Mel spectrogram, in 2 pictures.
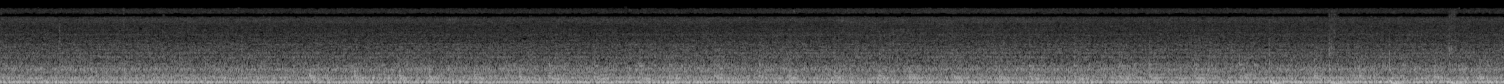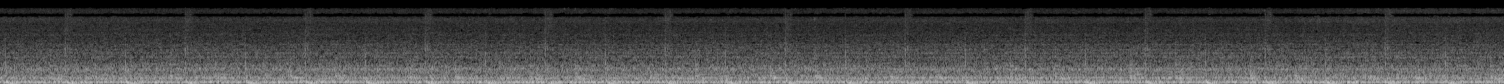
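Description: Kikiam deep-frying in a pan of hot oil: a steady sizzle over a low hum.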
